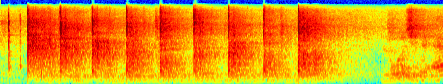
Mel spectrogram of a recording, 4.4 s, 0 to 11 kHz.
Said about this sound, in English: I want you to get your hands together to clap, and we're going to clap in 2s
